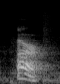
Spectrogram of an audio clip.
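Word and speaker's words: 二: 2, er. Jadi R-nya nggak terlalu bunyi teman-teman. Er.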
